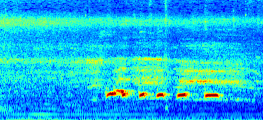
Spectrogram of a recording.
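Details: Bangkok-type zebra dove singing: a soft run of five short cooing notes, evenly spaced about a quarter second apart, the last slightly longer, over a steady background hiss.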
